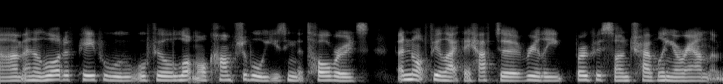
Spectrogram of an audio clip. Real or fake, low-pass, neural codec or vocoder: fake; 7.2 kHz; codec, 16 kHz, about 1 kbps, DyCAST, with the encoder's durations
